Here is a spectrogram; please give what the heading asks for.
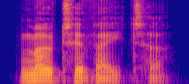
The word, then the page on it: motivator: British English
